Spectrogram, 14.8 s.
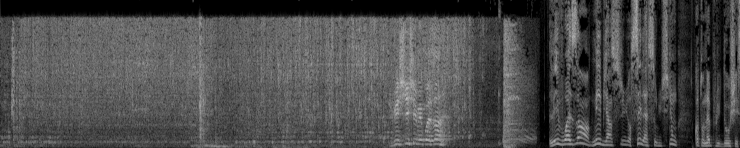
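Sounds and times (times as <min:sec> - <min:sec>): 
toilet flushing: 0:00.0 - 0:10.0
speech: 0:07.9 - 0:09.0, 0:11.0 - 0:14.8.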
